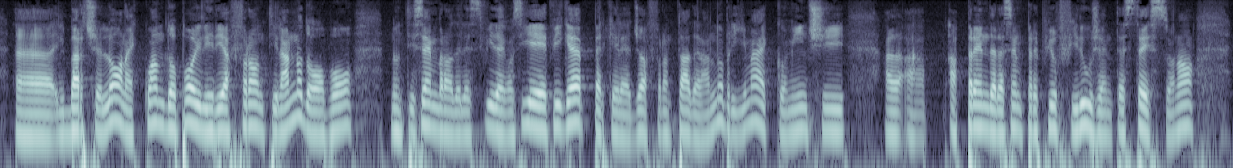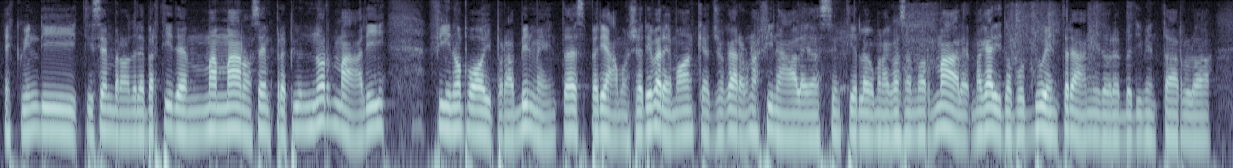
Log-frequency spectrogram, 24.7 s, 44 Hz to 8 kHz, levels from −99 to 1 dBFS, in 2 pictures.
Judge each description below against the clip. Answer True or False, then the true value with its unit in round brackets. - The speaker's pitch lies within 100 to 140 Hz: True (135 Hz)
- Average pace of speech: False (180 wpm)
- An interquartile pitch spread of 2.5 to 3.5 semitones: True (2.8 semitones)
